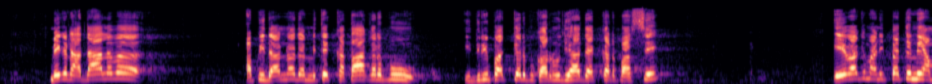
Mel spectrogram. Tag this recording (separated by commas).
Speech, Narration, man speaking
